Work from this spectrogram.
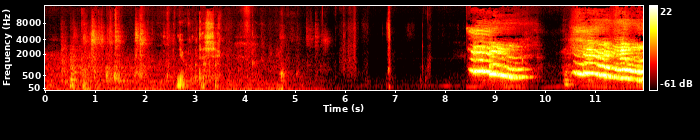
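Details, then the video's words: Male blue whippet whining to ask for food and walks, indoors. Soft human talk and small noises come first, then two loud, wavering, falling whines near the end, each over a second long. "The Whining Whippet"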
